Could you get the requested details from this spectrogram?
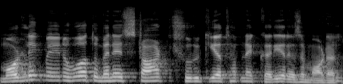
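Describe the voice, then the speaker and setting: The man's pitch swings very widely. His pace stays moderate. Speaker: news anchor and radio host. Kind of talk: interview. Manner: casual.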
